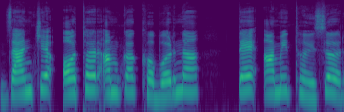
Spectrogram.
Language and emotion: Goan Konkani, neutral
